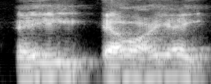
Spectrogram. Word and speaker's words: Eatalia: But it's pronounced Italia. Eatalia. Eat Italian.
